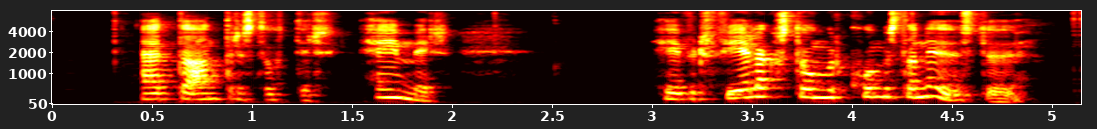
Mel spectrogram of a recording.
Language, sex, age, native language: Icelandic, female, 40-49, Icelandic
